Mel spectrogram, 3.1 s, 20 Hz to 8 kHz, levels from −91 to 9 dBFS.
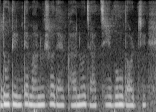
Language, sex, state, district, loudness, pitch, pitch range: Bengali, female, Tripura, West Tripura, -15 LUFS, 225 Hz, 215-230 Hz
